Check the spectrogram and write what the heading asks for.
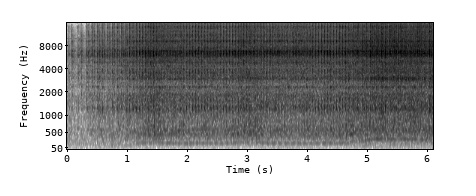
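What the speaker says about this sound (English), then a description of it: "when we hit the pedal, we're able to spin that pulley and we start to wind the bobbin" A sewing machine winds a bobbin through a pedal-driven pulley: a steady, close mechanical whir that starts up within the first second and runs on evenly with a faint rhythmic rattle.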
